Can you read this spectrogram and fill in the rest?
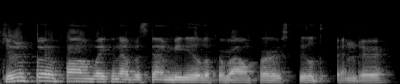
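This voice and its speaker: A man's voice: on the low side, steady tone, fast, mellow, roomy sound, muffled recording. A man playing a tabletop game, casually describing what his character does. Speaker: player.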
